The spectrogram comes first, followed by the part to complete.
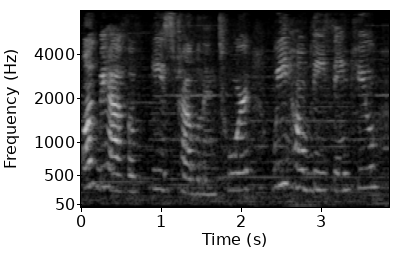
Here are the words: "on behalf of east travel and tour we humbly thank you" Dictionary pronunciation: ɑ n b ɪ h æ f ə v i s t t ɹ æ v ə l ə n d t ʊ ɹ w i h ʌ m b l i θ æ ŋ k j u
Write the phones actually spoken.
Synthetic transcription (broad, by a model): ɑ n b ɪ h æ f ə v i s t t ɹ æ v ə l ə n t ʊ ɹ w i h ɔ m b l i θ æ ŋ k j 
